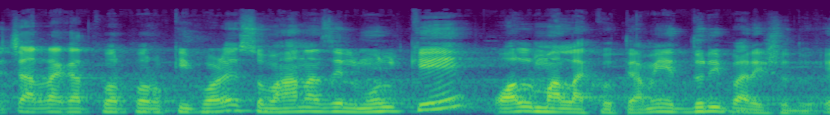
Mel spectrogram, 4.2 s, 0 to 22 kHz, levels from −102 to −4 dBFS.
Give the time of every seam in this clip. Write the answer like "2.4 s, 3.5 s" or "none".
2.4 s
